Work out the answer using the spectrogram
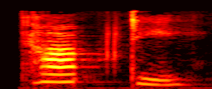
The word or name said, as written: Tapti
